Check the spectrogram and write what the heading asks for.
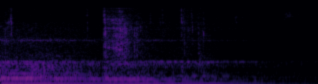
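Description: Near silence: room tone, with a faint low hum fading out in the first second and one faint tick just before the one-second mark.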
